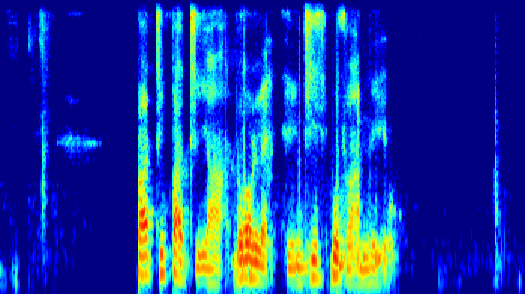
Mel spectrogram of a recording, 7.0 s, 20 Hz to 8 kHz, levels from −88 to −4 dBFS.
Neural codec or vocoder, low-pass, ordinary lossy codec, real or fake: codec, 16 kHz in and 24 kHz out, 1.1 kbps, FireRedTTS-2 codec; 7.2 kHz; Opus, 24 kbps; fake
